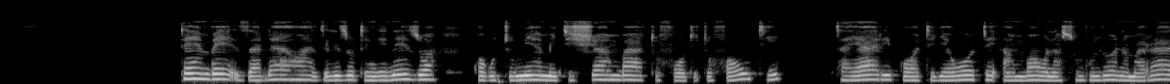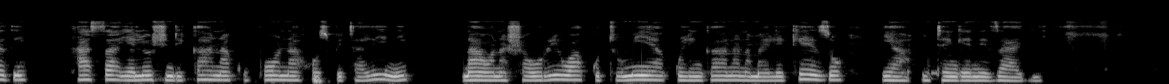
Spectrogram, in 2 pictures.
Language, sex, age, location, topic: Swahili, female, 36-49, Dar es Salaam, health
